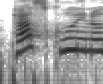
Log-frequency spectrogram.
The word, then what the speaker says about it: Pasqualino: Pasqualino is a tricky name, so I'm going to spell it for you very slowly. P-A-S-Q-U-A-L-I-N-O.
